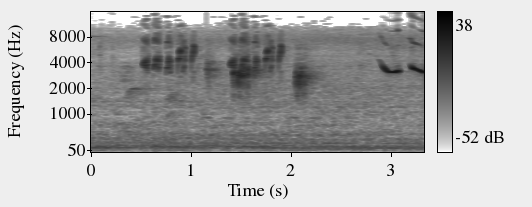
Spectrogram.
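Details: Bird lure calls played to draw birds out of bushes: bursts of fast, high chirps and short buzzy notes, ending in loud descending whistles, over a steady low hum and background hiss.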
